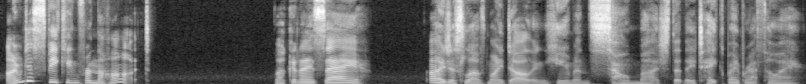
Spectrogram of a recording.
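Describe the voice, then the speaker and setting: A woman's voice: fairly low pitch, animated, a little slow, no echo, studio quality. A woman playing a possessive, haughty female vampire in a comedic roleplay audio drama, taunting and doting in a theatrical way. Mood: doting, boastful.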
